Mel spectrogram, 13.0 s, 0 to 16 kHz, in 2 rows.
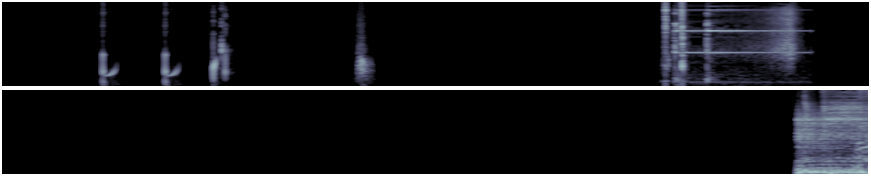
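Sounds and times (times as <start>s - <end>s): bright chime: 5.0s - 6.1s.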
